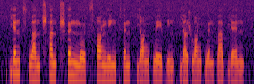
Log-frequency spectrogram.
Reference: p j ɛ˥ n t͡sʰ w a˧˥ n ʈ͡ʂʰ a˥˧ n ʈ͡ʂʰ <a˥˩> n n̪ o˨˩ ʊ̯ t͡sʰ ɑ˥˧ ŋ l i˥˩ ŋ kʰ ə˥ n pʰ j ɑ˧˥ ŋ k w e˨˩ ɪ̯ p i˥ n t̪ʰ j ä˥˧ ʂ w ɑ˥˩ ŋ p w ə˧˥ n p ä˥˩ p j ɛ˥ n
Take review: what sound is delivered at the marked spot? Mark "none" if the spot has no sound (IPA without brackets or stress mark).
ə˥˩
